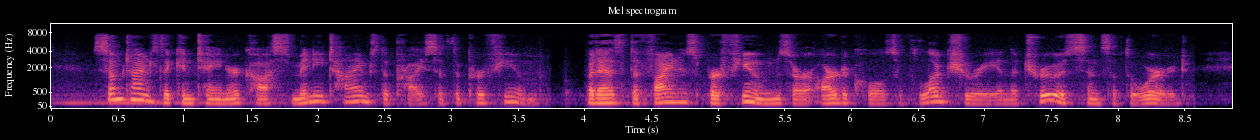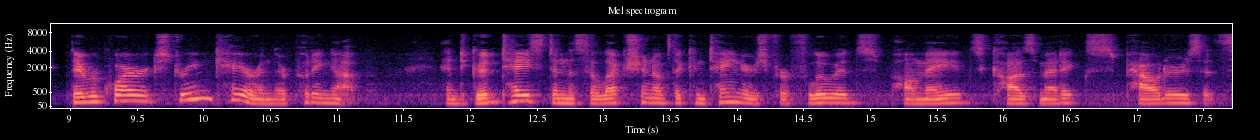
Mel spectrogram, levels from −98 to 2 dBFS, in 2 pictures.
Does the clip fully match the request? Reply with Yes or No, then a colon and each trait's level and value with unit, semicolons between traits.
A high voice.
No: low, 135 Hz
